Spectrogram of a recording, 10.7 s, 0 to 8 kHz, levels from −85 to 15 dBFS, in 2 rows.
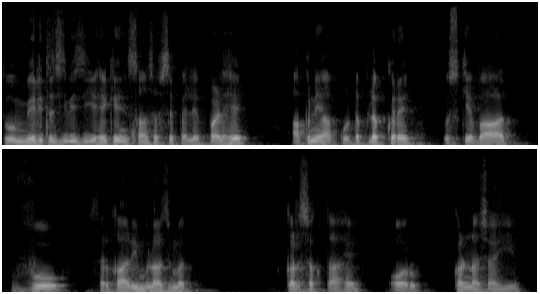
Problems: none marked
